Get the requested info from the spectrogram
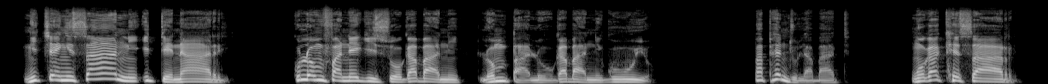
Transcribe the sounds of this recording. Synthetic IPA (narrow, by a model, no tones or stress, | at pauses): ŋit͡ʃʼeŋisaniʔid̥ʱɛnaːri | ɣulom̩faneɣisɔɣaβani | lom̩b̥ʱalɔɣaβaniɣuːjɔ | βapʰendʱulaβaːtʰi̥ | ŋɔɣakʰɛsaːri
